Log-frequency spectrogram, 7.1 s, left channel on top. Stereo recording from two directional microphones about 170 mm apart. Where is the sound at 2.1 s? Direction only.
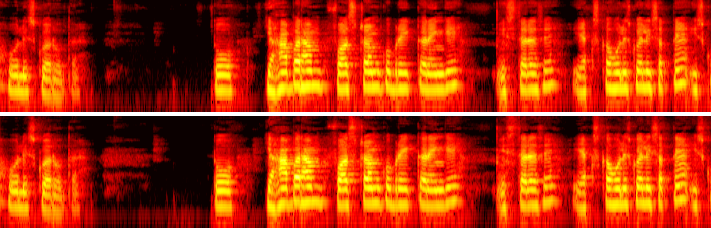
40° left (ahead or behind).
